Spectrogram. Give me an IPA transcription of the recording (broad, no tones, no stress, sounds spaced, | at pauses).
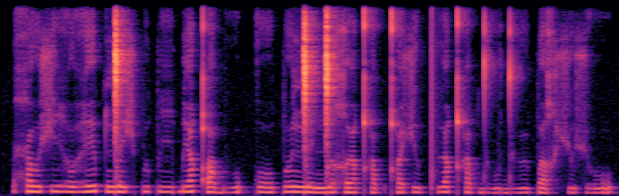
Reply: ħ ɵ ʃ i ɦ ɵ ɦ e p ŋ͡ǀ e ʃ p ɨ p i ɓ e qʼ o bʱ u ʔ k o p ɵ ŋ͡ǀ e ŋ͡ǀ ɨ χ ɨ qʰ ɵ p qʰ ʉ ʃ ɨ pʰ ɨ qʰ ɨ p dʱ u dʱ ʉ p ɐ χ ʃ ʉ ʃ ɦ u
